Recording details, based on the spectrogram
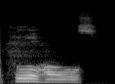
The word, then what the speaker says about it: Pujols: Pool holes. – Oh man. – But yeah, that guy's name is spelled Pujoles or something, right? – Yeah. – But it is pronounced pool holes.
